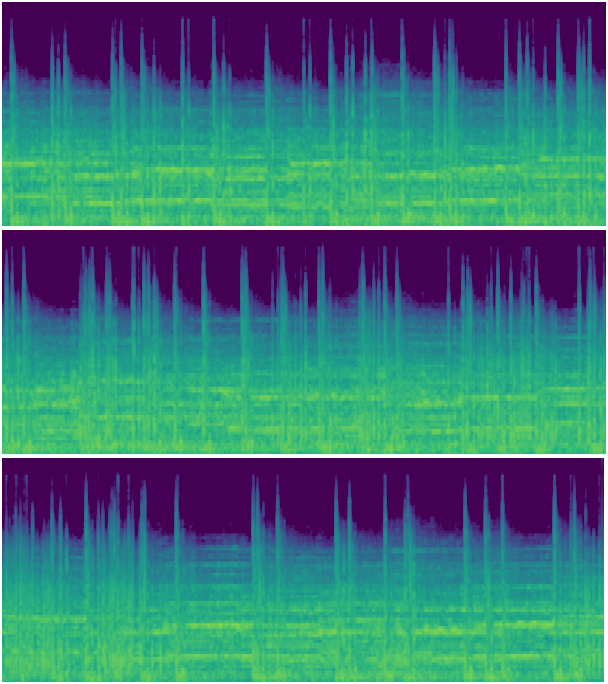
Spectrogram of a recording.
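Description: Aerial firework shells bursting in a rapid, unbroken run of sharp bangs and crackles, over show music with steady held tones.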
